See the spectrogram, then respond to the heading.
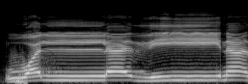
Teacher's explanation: لام کے اوپر یہ تشدید تو لام کو جمع کر سختی کے ساتھ پڑھیں گے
